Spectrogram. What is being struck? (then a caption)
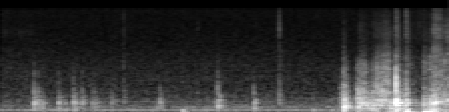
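Inflated latex balloon. Long natural nails tap lightly and repeatedly on an inflated, hollow pink latex balloon, giving soft, dull, rubbery ticks over a low steady hum. After about three and a half seconds, the nails press into the latex and the sound grows louder and busier, with squeaky, rubbery rubbing and brighter bursts.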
